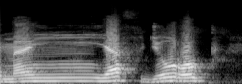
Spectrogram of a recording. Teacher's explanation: یہاں تھوڑا سا اخفا جیسے یعنی ناک میں آواز کو چھپانے کو کہتے ہیں تو تھوڑی دیر کے لیے جیسے غنہ کا آواز ہوتا ہے · را موٹا ہے اور آگے کاف وہ باریک ہے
